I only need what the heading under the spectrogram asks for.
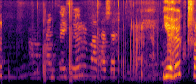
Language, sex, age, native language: Icelandic, other, 10, Icelandic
